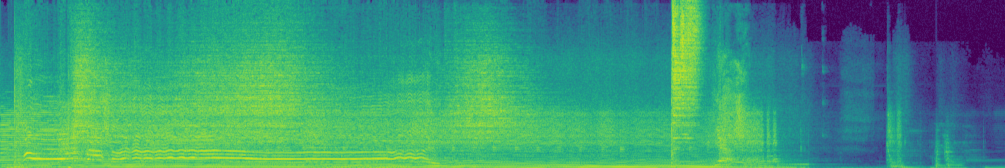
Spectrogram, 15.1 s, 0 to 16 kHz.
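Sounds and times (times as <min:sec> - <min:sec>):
quiet guitar chords: 0:00.0 - 0:12.6, 0:13.2 - 0:15.0
rock band holding a chord: 0:00.0 - 0:12.8
cymbal crash: 0:10.1 - 0:10.7.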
